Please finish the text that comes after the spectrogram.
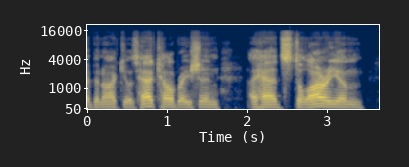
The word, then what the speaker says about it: Stellarium: The second time I had my binoculars, had calibration, I had Stellarium pronounced stellar ium Stellarium on my phone, which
